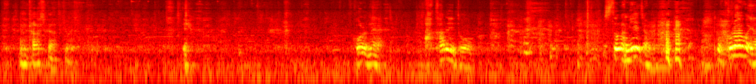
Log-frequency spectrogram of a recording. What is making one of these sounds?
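A middle-aged man talks with animation, close by, laughing at times.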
